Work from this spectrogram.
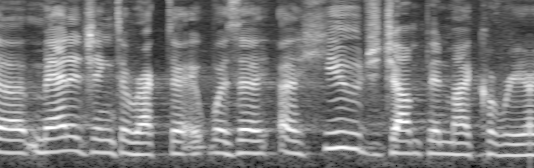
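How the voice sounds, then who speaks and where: A woman's fairly low voice in a New York accent, moderate in pace, with ordinary pitch variation. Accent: New York American. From US, New York. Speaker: music label managing director. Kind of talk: panel discussion. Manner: animated.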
